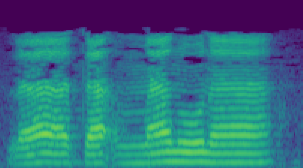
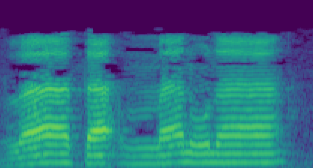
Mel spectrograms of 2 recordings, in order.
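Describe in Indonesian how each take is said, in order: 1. Bunyi u pendek yang dipersingkat memisahkan kedua bunyi n. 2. Bunyi u pendek yang dipersingkat memisahkan kedua bunyi n.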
